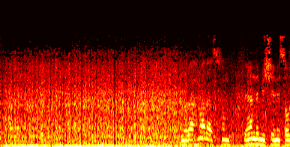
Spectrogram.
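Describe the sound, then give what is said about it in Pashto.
A sweets-making machine in a confectionery workshop gives a steady, loud low mechanical hum, with a voice starting up over it partway through. “له یو شیرنۍ جوړوونکي سره وغږېدلو د نوموړي خبرې د شیرنۍ جوړولو د ماشین په غږ پیلېږي”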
